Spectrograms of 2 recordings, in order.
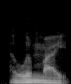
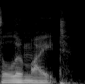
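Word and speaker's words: Alumite: go with the along the aluminum loomite thing yes i finally said it right it's a lumite and then for the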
